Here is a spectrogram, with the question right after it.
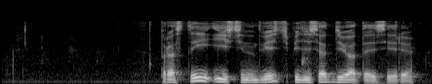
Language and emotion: Russian, neutral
